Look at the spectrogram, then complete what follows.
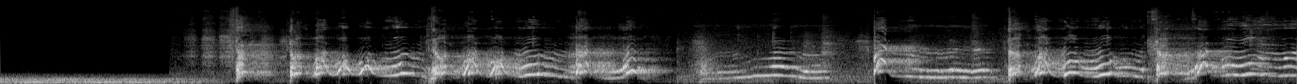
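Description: A low humming drone that cuts off about two seconds in, then a Samoyed howling and barking in a run of short, wavering calls that rise and fall in pitch.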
